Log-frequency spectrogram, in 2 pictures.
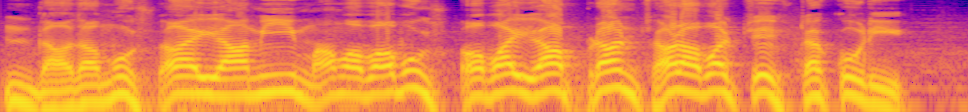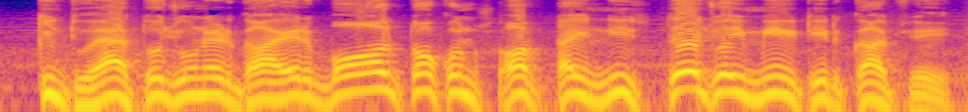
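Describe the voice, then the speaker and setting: A male narrator tells a horror tale with theatrical suspense. His voice sits fairly high and swings widely in pitch, with a faint music bed underneath. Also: very animated, unhurried, a little mellow, husky. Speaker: story narrator. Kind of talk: dramatic scripted horror narration.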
